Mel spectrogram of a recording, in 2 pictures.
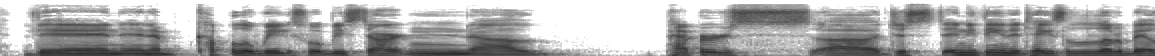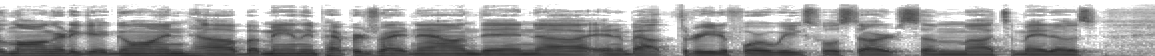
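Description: This man talks at a moderate pace with a medium pitch and ordinary pitch variation. Noticeable background noise runs under the recording. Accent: American. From Boone, North Carolina. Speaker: garden center owner. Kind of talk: radio interview. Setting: studio.

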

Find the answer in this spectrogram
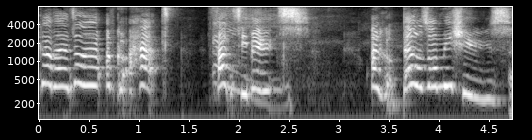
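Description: A put-on character voice, extremely high in pitch, at a fairly slow pace. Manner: cheerful, chirpy.

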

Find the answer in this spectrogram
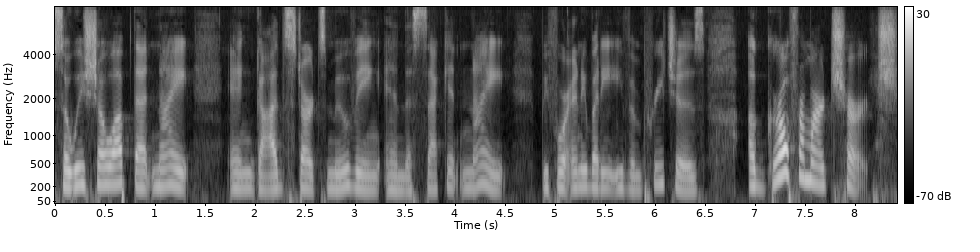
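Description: This is an ordinary speaking voice: a woman at a medium pitch, with ordinary pitch variation and a fairly slow pace. The sound is dry and close with no echo, on a very clean recording with a silent background. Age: 40s. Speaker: pastor. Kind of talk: interview.

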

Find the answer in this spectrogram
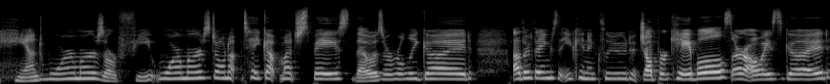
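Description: A high-pitched woman with an American accent, moderate pace and ordinary pitch variation, on a very clean recording with a silent background. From Minnesota, US Upper Midwest. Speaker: county emergency manager. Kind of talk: casual interview. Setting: studio.

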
